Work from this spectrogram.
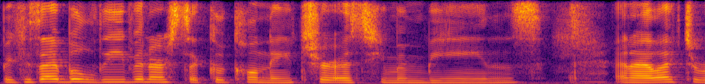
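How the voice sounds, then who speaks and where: A woman speaks at a fairly quick pace in a medium-pitched voice with fairly even intonation. The recording is very clean with a silent background. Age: 20s. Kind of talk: solo faith podcast monologue; guided meditation.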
